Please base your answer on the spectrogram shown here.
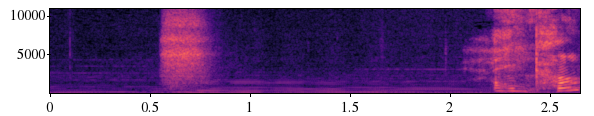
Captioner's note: scoffs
